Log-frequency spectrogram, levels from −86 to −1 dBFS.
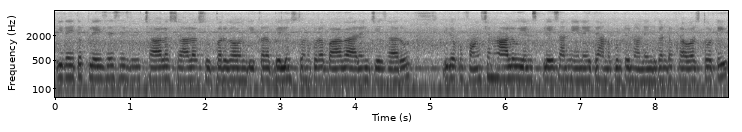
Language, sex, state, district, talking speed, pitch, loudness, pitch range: Telugu, female, Andhra Pradesh, Srikakulam, 165 wpm, 165 Hz, -17 LUFS, 160-170 Hz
